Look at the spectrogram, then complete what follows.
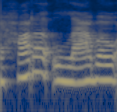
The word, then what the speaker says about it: Hada Labo: The moisturizer that I have been loving is by Hada Labo, I believe is how you say it.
